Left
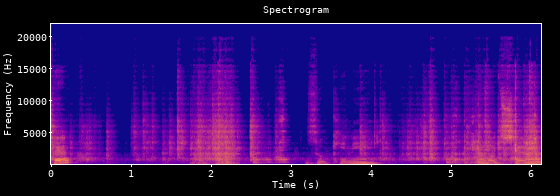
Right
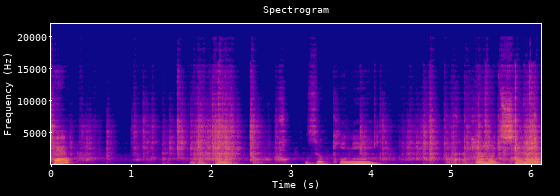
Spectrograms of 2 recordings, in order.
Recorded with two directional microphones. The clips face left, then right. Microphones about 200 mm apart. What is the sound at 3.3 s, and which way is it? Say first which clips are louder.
Speech: right 7 dB; 45° right (ahead or behind).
